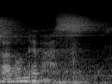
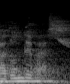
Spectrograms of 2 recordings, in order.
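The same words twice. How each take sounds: First: Hushed question. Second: Quiet question. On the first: Peter asks Jesus. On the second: Jesus asks Peter. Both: Retold or imitated.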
